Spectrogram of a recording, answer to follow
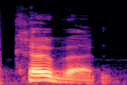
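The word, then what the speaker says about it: Cockburn: I should say that Alexander Coburn, to pronounce his name correctly, is a very valued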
